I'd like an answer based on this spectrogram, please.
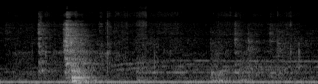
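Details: Background music plays indoors with a low hum and a single knock like a drawer closing, and no animal voice.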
